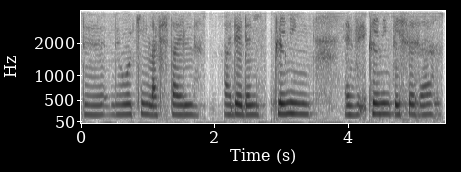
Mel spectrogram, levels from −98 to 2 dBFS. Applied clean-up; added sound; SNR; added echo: none; none; none; none.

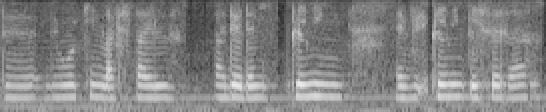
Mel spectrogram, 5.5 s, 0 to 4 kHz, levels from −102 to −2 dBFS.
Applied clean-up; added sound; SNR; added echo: none; Bus; 19 dB; none.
